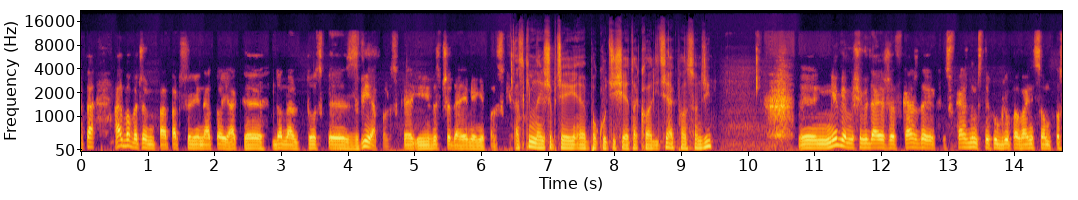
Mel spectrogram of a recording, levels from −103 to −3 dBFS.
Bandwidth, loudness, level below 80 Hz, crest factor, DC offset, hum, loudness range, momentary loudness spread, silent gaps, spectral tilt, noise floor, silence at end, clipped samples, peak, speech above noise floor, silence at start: 13.5 kHz; -15 LUFS; -38 dBFS; 14 dB; under 0.1%; none; 2 LU; 6 LU; none; -5.5 dB/octave; -40 dBFS; 0 s; under 0.1%; -2 dBFS; 26 dB; 0 s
